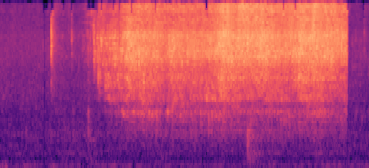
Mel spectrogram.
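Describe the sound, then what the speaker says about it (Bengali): Cumin, dried red chillies and bay leaf sizzle loudly after being dropped into hot mustard oil in a kadai for a Bengali mango dal tempering, with a steady hiss building after a few light clinks and cutting off sharply. "কড়াইয়ে দিয়ে দিচ্ছি সর্ষের তেল ডালে ফোড়ন দিচ্ছি জিরে শুকনো লঙ্কা তেজপাতা"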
